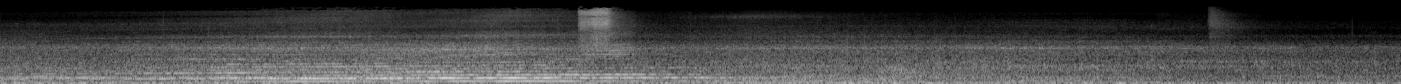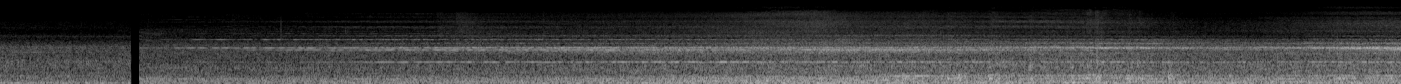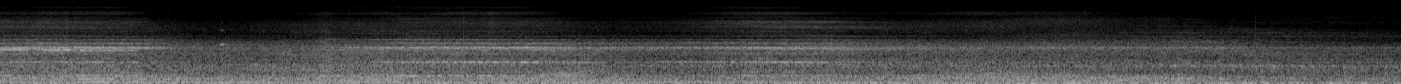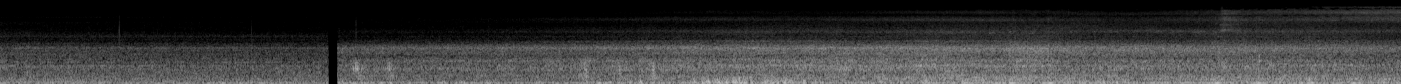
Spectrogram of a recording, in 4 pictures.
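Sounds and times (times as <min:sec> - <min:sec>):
train rumbling past: 0:00.0 - 0:56.0
high-pitched train whine: 0:15.4 - 0:41.4.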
